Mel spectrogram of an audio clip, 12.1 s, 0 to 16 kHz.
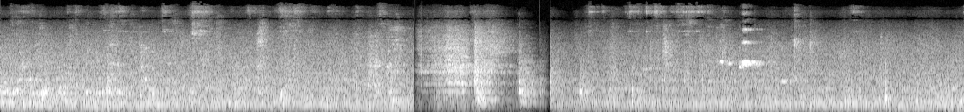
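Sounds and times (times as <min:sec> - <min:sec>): short squeak: 0:08.9 - 0:10.0.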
